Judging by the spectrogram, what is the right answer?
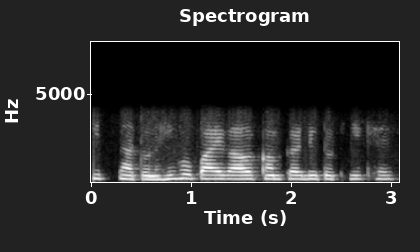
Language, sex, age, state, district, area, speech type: Hindi, female, 18-30, Uttar Pradesh, Jaunpur, urban, conversation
